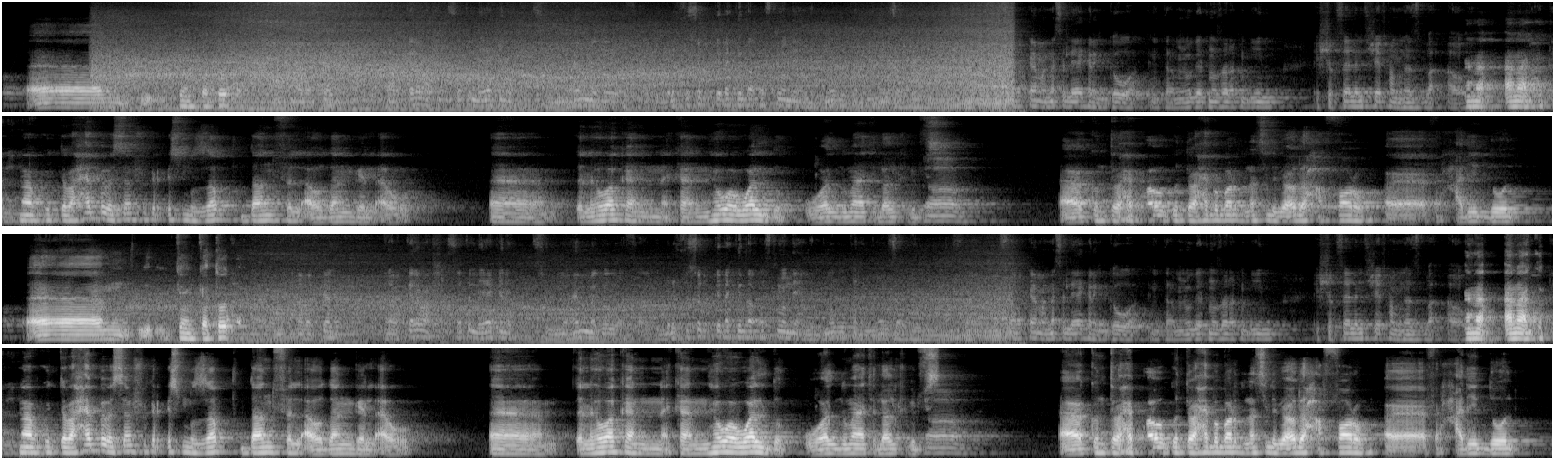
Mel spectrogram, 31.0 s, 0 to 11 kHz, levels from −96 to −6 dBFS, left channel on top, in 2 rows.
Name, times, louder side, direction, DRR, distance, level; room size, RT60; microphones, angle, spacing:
voice 1, 0.2-2.3 14.6-15.4 15.7-19.6 20.4-24.9 26.1-30.7, right 7 dB, 65° right, 0.3 m, -27 dB
Traffic noise roadway noise, 0.9-10.1, left 7 dB, 80° left, 0.4 m, -40 dB
voice 2, 2.1-3.5 3.8-12.7 13.1-14.8 15.1-15.8 24.7-25.2 26.7-26.8, equal, ahead, 0.8 m, -44 dB
11.0 x 5.4 x 8.0 m
head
